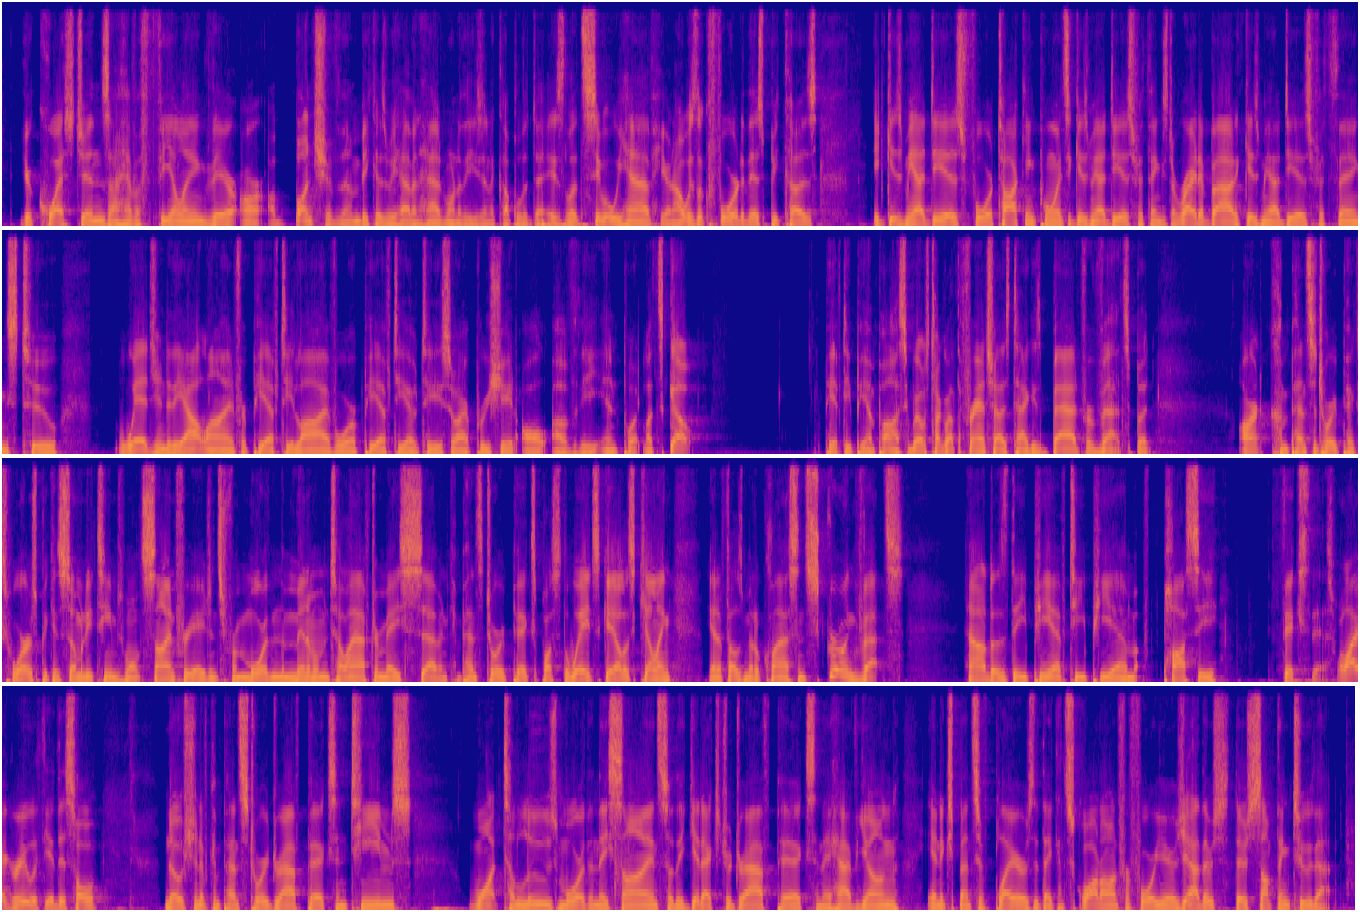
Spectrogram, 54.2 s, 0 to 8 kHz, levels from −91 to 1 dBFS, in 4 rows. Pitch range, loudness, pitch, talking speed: 105-130 Hz, -28 LUFS, 120 Hz, 205 wpm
